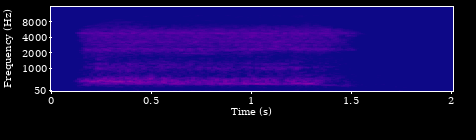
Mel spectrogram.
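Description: A single deep breath drawn in, a steady, breathy rush of air lasting over a second before stopping abruptly, heard alone and fairly soft.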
